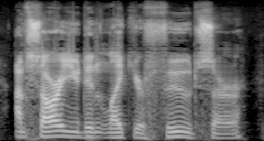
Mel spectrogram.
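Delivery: imitated sassy tone, mock-sassy. Retelling what a server said to a complaining customer, mock-sassy. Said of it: "she said it with like some sass".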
